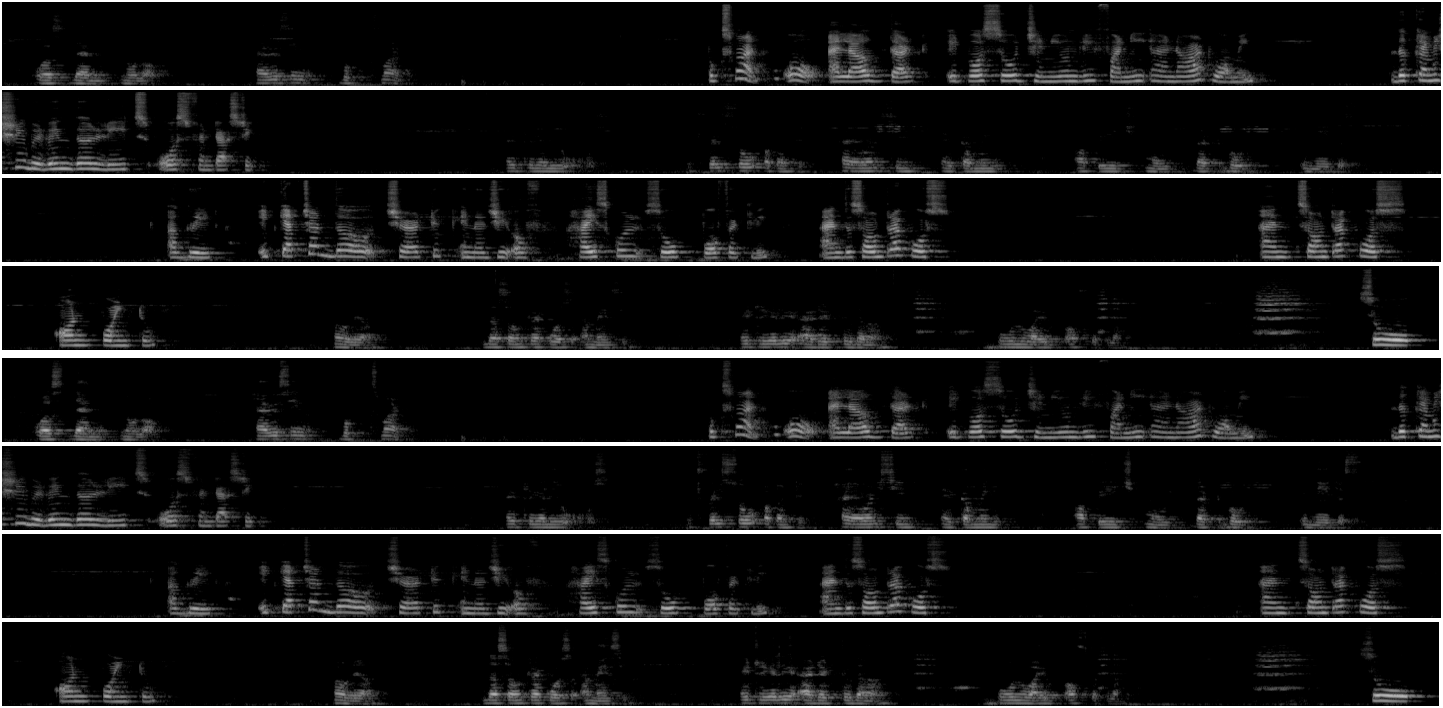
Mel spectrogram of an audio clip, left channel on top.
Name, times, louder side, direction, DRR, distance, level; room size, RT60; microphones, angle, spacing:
voice 1, 0.3-1.5 2.5-3.1 3.4-3.5 3.8-4.0 19.4-20.4 21.5-22.4 22.8-23.5 23.8-24.4 25.1-26.9 27.4-27.9 29.7-29.8 30.6-30.7 41.8-41.9 46.5-46.9 48.0-49.5 50.5-52.0 52.7-54.4, right 4 dB, 85° right, 4 dB, 2.4 m, -40 dB
voice 2, 7.1-7.6 7.8-9.1 9.4-12.5 13.9-16.9 30.4-30.9 31.3-34.2 34.4-36.4 37.0-38.2 41.3-42.8 43.7-44.7 52.3-52.5 54.1-54.2 55.7-56.3 56.8-57.2, left 2 dB, 25° left, 10 dB, 1.0 m, -32 dB
26.5 x 13.0 x 3.5 m, 0.41 s
head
